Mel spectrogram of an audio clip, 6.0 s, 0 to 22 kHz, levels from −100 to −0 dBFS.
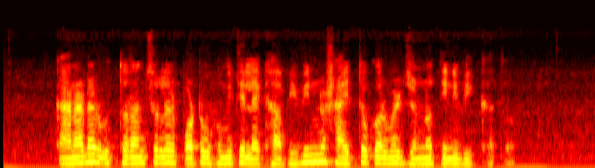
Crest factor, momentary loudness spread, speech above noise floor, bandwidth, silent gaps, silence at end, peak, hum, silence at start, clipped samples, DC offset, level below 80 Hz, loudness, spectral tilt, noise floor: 16 dB; 6 LU; 30 dB; 5.8 kHz; none; 0.55 s; -10 dBFS; none; 0.55 s; under 0.1%; under 0.1%; -50 dBFS; -26 LUFS; -9.5 dB/octave; -55 dBFS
